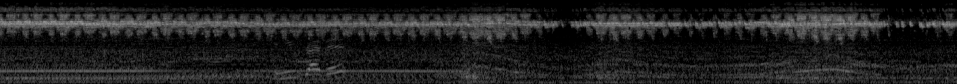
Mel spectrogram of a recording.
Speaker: this chirping or squealing noise was actually caused by two different accessory belts being too loose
